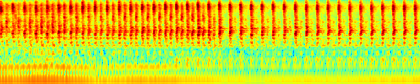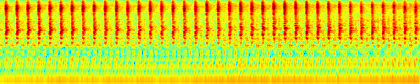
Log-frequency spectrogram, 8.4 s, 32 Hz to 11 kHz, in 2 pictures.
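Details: Alfa 156 engine knock: loud, sharp regular metallic knocking about three per second at idle, started suddenly at 120 km/h in 5th gear on the highway; owner doubts it is the cam phaser; cause not yet found.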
